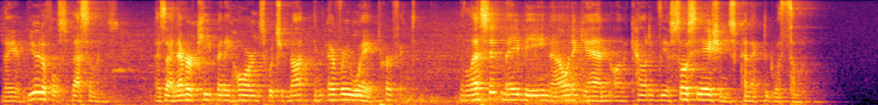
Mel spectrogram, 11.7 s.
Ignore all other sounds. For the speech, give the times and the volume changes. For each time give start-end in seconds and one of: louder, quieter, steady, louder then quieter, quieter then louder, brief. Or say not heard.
0.0-10.8 steady.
